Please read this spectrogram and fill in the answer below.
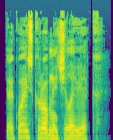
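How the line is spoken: Breathless exhale. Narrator (Russian): выдохнул он

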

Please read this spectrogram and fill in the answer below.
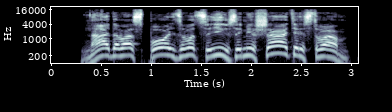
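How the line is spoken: Shouting. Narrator (Russian): закричал Кикахе

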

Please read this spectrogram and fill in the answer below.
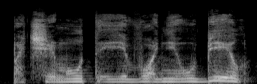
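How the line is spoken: Hiss. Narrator (Russian): прошипела она

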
